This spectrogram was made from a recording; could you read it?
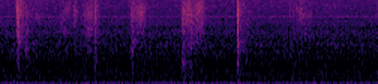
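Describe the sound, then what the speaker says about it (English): Quiet riffling of tarot cards being shuffled, several short papery bursts in quick succession. "Last shuffle."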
